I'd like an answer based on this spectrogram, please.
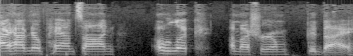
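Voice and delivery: ordinary talk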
